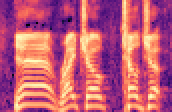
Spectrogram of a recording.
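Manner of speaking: slow mock-simple Jay; mock Jay caveman talk. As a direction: dumb it down like a simple joke machine. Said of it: "he goes".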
